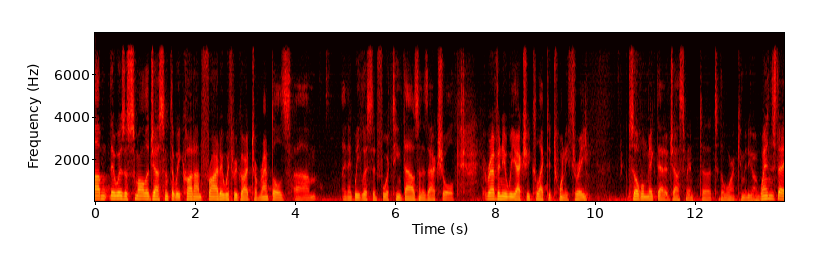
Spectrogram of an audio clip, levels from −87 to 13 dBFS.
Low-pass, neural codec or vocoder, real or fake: 7.2 kHz; codec, 16 kHz, 1 kbps, X-Codec, HuBERT features, trained on LibriSpeech; fake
